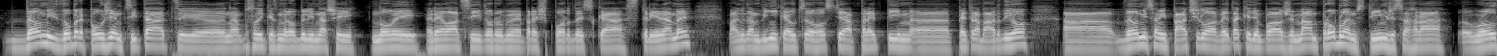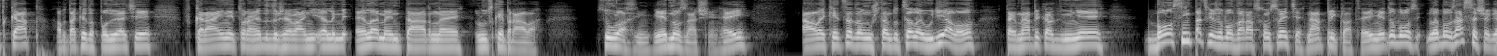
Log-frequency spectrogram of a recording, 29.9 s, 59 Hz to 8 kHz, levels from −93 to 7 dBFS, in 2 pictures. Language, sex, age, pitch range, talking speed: Slovak, male, 30-49, 120-140 Hz, 175 wpm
